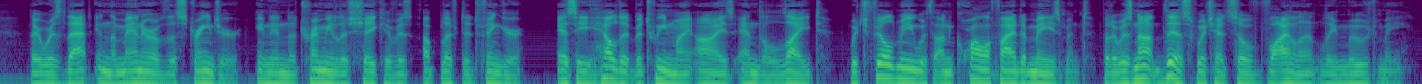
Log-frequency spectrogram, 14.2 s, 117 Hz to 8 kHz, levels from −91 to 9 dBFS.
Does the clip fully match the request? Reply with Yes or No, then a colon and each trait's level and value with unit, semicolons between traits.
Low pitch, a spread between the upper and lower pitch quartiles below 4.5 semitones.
Yes: low, 105 Hz; average, 3.0 semitones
